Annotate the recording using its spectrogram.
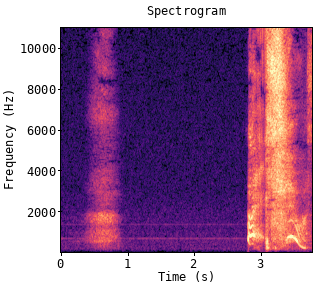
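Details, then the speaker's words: Sneezing from a dust allergy while trying to talk: a soft breathy intake followed by one forceful voiced sneeze. "I thought I'd try and talk to you all while sneezing for my allergies to dust about what inspired me to start my show my own fetish show and what the fetish means to me and so far I'm not doing very good trying to talk well well needed sneeze I decided"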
